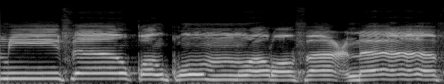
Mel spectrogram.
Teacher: میم ساکن کے بعد واو ہے، اظہار شفی ہوگا، یہاں بھی غنہ نہیں ہوگا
